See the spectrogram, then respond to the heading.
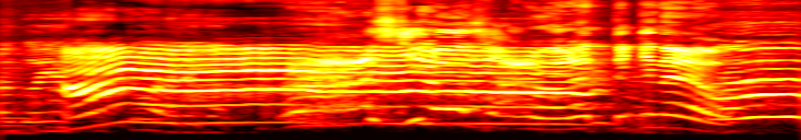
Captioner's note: laugh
